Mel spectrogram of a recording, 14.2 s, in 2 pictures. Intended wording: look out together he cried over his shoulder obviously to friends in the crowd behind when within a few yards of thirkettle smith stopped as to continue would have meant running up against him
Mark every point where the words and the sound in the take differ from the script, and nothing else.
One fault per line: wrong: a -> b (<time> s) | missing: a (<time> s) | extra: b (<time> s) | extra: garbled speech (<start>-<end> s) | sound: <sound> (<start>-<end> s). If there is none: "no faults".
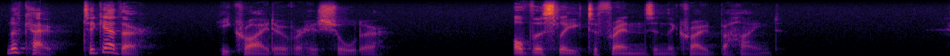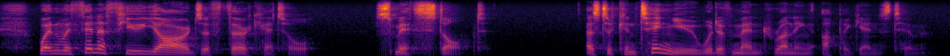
no faults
